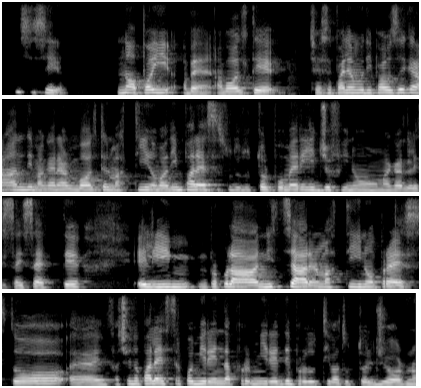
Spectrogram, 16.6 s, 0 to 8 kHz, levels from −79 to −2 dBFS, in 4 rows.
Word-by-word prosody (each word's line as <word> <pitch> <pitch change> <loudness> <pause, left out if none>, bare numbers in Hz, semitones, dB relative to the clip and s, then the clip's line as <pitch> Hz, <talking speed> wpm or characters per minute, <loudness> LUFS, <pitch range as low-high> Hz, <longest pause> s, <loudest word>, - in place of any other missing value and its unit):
Sì, - - -6
sì, 295 -4 -17
sì. 230 -3 -4 0.5
No, 240 -1 0
poi, 250 0 +2
vabbè, 210 +1 -1
a - - -7
volte 220 +2 +1
cioè 215 - -8
se 225 +1 -8
parliamo 235 +2 +1
di 235 - -2
pause 235 +2 +2
grandi, 240 -1 0
magari 205 0 -2
a 200 - +1
n 200 - -5
volte 210 +2 +1
il 225 - -2
mattino 205 +2 -4
vado 200 +1 -1
in 230 - +1
palestra 220 -3 +1
e - - -17
studio 220 -1 -10
tutto 205 +2 -8
il 220 - 0
pomeriggio 220 0 -1
fino 200 -4 -6
magari 195 +1 -4
alle 195 +1 -4
6-7 205 +2 -1 0.5
e 225 - +5
lì, 230 +2 +4
mhmm, 225 -2 -1
proprio 225 +3 0
la 215 -1 +7
iniziare 230 -1 +5
al 215 - 0
mattino 220 0 -1
presto, 225 +2 +1
ehm, 190 -1 -3
facendo 200 +4 -4
palestra 225 0 +2
poi 235 +1 +1
mi 230 - +4
renda 215 0 0
pr 235 +2 -6
mi 215 0 -3
rende 220 +2 0
produttiva 215 -1 -4
tutto 205 0 -11
il 200 -1 -3
giorno. 195 -1 -1
220 Hz, 195 wpm, -20 LUFS, 210-230 Hz, 0.5 s, la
